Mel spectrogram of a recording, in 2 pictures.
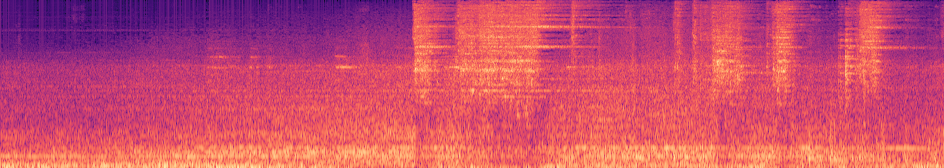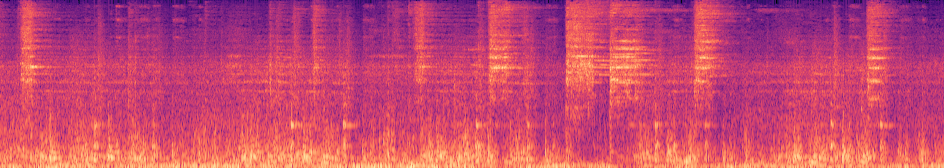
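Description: Train rolling slowly through station tracks. A steady hum is heard at first; from about six seconds in, uneven clatter of wheels over rail joints and points follows, with repeated bursts of high wheel squeal.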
